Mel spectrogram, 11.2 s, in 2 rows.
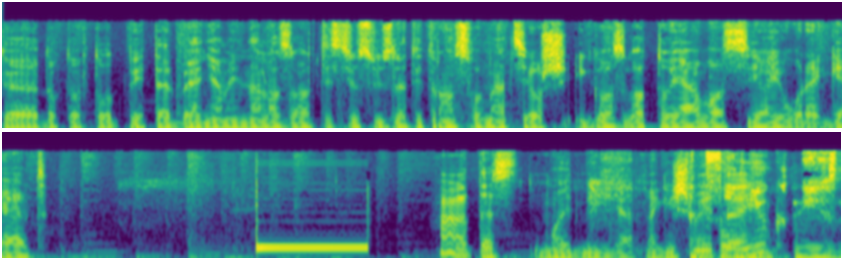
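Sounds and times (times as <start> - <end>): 
speech: 0.0 - 6.1, 8.5 - 11.1
low noise: 0.0 - 11.1
telephone busy signal: 7.3 - 8.1.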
